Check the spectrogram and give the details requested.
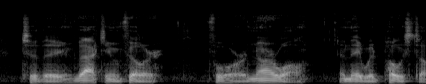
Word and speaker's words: Nahvalur: and this is the Narwhal I'm going to spell it both ways English and Icelandic and they're both pronounced the same original Plus rainbow R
